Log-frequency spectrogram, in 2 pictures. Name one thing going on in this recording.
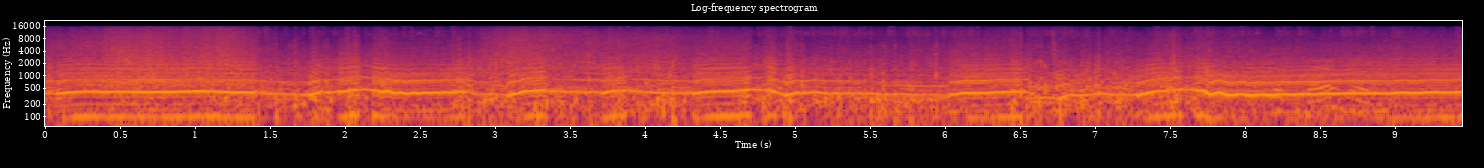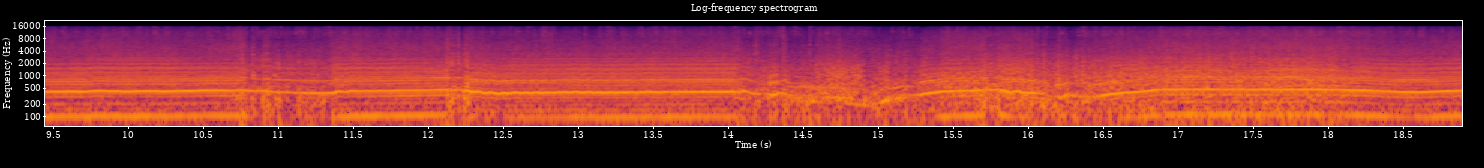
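Tyres crunch and skid on loose gravel.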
